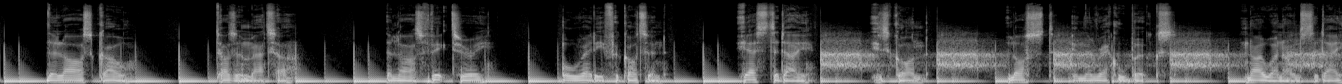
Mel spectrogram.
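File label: English UK male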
